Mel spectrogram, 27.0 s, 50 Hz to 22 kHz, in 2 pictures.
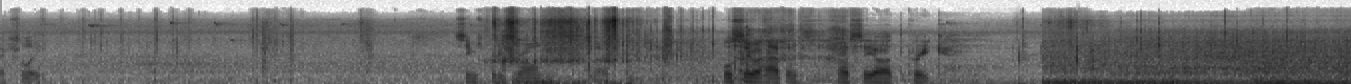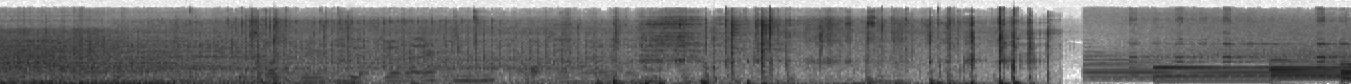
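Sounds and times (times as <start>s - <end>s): golf cart motor drone: 10.4s - 20.0s
sharp knocks and rattles: 10.4s - 24.0s
music: 24.3s - 27.0s.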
